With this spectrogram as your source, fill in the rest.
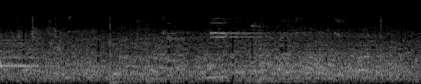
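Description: A basketball bounces on the court.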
